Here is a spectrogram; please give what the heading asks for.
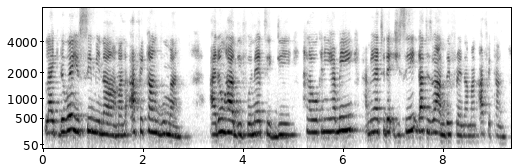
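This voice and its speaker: A woman's voice: mid-range voice, fairly quick, echoey room, dull audio. A woman with a Nigerian accent, whose first language is Yoruba, giving an earnest, encouraging workshop talk with slides, often restarting her phrases. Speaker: speaker.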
